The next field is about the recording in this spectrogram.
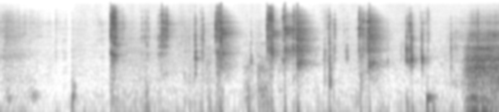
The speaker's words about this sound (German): holt drei Heineken-Dosen raus. Okay. Und zwar will ich auch was mit euch anstoßen. Lass uns auf was anstoßen. Okay, erstmal machen wir es auf hier.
